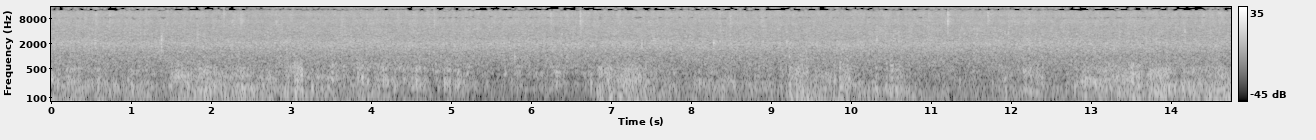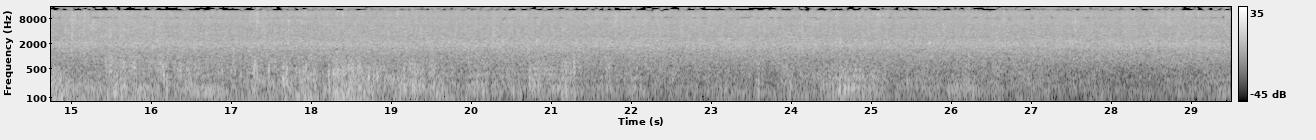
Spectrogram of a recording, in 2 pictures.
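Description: Heavy, steady rain pouring down, with low rolling thunder rumbling on and off underneath.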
